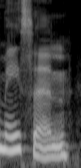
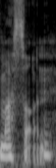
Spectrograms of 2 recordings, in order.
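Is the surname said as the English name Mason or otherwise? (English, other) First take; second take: English; other. First: The surname sounds like the English name Mason. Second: The surname is not said like English Mason. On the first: A simplified version used for casual introductions. The speaker calls it wrong. "I do say Mason to people" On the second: The technically correct form of the name. The speaker calls it right. "But technically it's Masson"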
